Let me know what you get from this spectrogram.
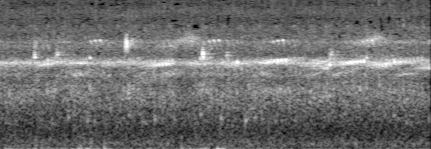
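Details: Frogs calling at a lake: a dense, continuous chorus of high trilling croaks that forms a steady ringing band, with brief louder chirps standing out every half second or so.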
